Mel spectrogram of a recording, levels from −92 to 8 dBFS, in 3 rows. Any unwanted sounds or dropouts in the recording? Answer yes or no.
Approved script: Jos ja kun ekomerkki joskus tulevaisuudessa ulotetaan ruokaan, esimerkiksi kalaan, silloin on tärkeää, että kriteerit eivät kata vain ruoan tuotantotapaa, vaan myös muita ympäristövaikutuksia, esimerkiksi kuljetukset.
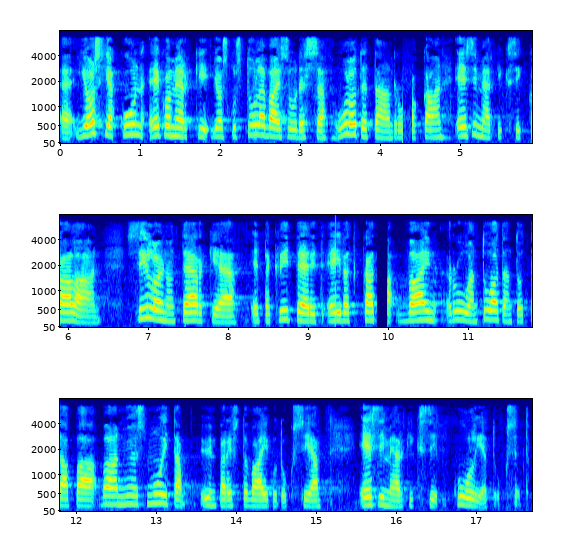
yes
